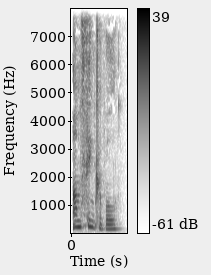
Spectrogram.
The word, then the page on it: unthinkable: British English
